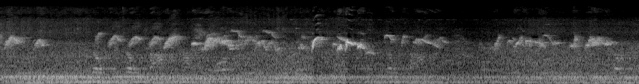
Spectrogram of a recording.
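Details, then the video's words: Red-whiskered bulbul, "lân hầu bò" song style: rapid series of short chirped notes, a louder twittering flourish midway, then more spaced chirps. "CHÀO MÀO LÂN HẦU BÒ"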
